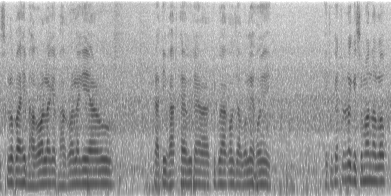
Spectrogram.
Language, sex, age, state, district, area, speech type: Assamese, male, 60+, Assam, Tinsukia, rural, spontaneous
